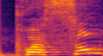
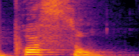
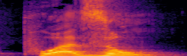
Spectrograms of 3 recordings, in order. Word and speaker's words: poisson: Du poisson. Prononcez poisson, just like une boisson. The two S's make the S sound. And with poisson, it's more important than ever. You really don't want to say poison.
